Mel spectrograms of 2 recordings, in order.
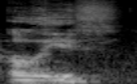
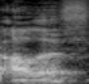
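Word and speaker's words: aleph: like the idea of a leaf or Olive I think it's just a different pronunciation of that first letter in the Hebrew alphabet also spelled a-l-e-p-h um it looks like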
